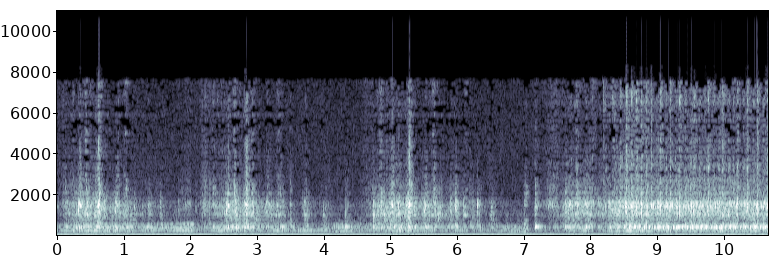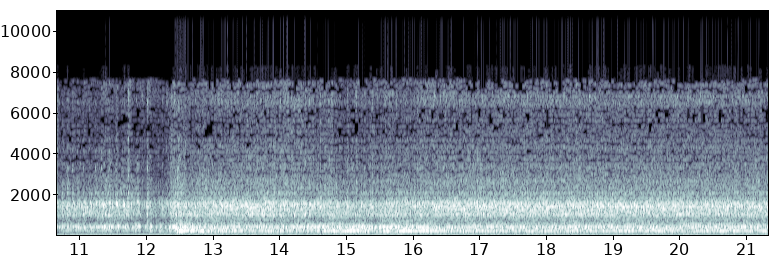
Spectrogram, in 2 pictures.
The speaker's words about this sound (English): It'll probably just take a couple pulls to get the fuel pumped back up into the carburetor.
